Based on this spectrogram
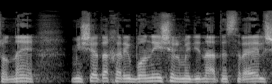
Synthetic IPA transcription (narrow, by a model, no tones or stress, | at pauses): one | miʃet̪ɐχɐɾiboniʃelmed̪ina̰t̪isɾa̰elʃ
